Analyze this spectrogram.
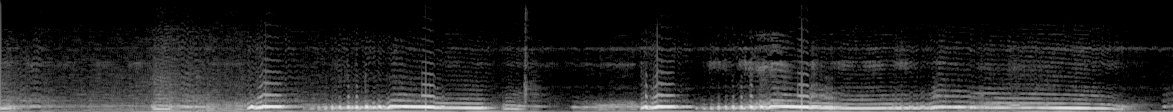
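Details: Barbary dove in full voice, recorded as a lure for other doves: quiet purring, then a sharp rise into a rolling coo and a long, steadily sinking drawn-out note.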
